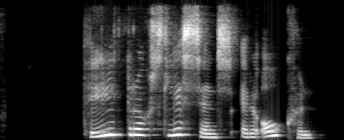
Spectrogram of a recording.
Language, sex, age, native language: Icelandic, female, 30-39, Icelandic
